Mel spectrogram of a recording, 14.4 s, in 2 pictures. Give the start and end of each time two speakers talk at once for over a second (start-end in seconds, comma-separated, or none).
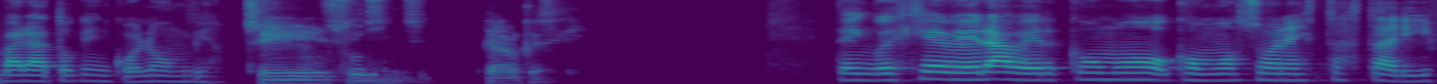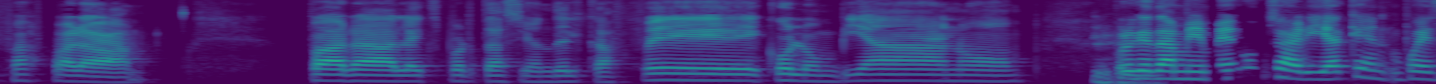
none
